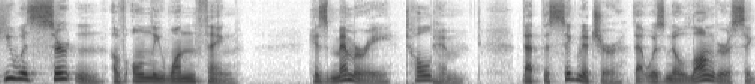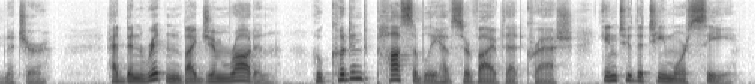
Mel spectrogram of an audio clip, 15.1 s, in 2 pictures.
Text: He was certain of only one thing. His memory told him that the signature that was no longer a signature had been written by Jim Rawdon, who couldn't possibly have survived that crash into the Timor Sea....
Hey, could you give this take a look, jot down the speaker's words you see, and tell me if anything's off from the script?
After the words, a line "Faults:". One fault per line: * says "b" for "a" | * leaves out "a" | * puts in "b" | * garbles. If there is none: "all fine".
He was certain of only one thing. His memory told him that the signature that was no longer a signature had been written by Jim Rawdon, who couldn't possibly have survived that crash into the Timor Sea....
Faults:
all fine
